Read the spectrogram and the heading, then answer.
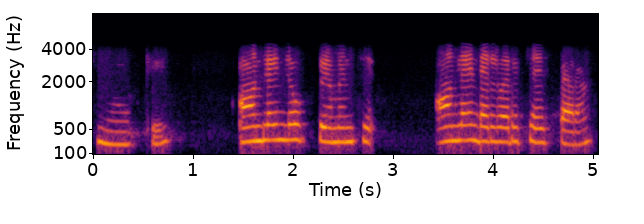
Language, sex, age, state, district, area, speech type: Telugu, female, 18-30, Telangana, Siddipet, urban, conversation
